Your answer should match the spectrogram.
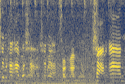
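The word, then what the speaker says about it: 长安: ว่า ฉาง ใช่ มั้ย คะ ฉัง อัน ครับ ฉาง อัน ก็ คือ เป็น ค่าย ของ สัญชาติ อะไร คะ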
